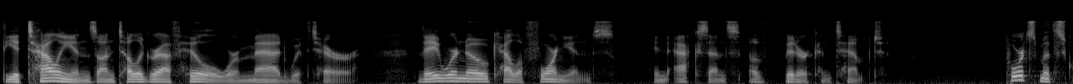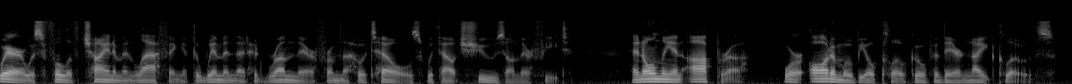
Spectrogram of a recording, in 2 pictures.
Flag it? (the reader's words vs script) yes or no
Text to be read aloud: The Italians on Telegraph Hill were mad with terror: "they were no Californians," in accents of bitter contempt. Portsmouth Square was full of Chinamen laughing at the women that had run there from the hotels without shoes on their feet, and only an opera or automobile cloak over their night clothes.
no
